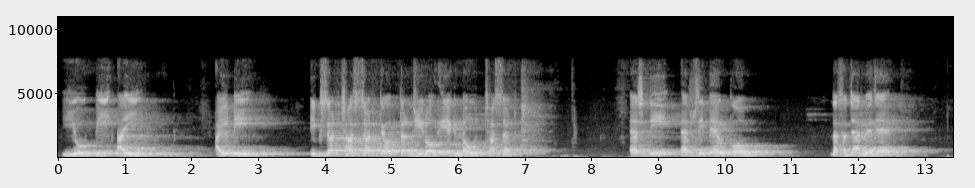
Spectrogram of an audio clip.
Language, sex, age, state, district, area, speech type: Hindi, male, 60+, Rajasthan, Jodhpur, urban, read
